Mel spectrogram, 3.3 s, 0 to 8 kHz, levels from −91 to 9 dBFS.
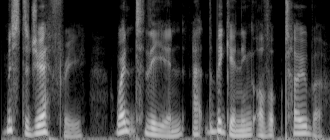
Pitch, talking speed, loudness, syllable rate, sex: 130 Hz, 200 wpm, -20 LUFS, 5.5 syllables/s, male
